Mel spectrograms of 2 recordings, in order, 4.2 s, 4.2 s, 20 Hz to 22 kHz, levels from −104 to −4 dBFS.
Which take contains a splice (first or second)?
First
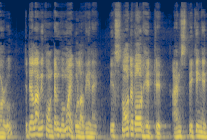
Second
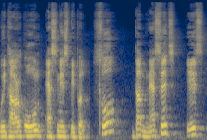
second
